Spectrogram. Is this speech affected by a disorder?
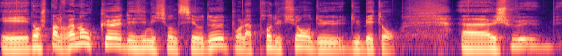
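No.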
